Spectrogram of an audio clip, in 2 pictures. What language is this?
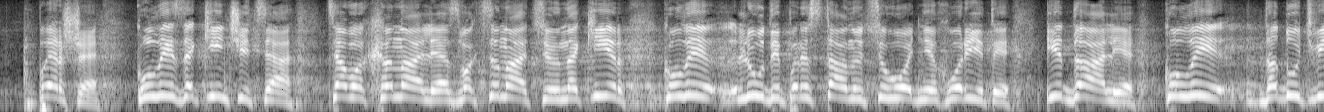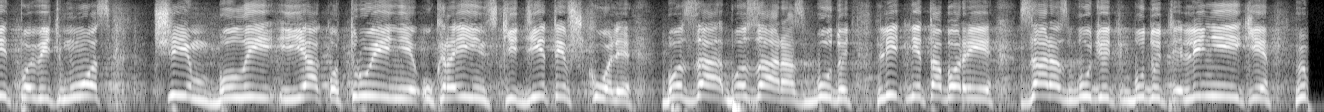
Ukrainian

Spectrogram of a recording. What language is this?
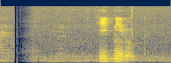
Bangla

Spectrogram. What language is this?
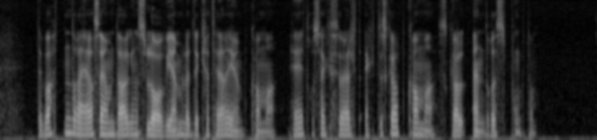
Norwegian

